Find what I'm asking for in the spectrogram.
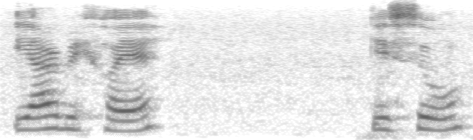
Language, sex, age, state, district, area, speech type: Assamese, female, 18-30, Assam, Sonitpur, rural, spontaneous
